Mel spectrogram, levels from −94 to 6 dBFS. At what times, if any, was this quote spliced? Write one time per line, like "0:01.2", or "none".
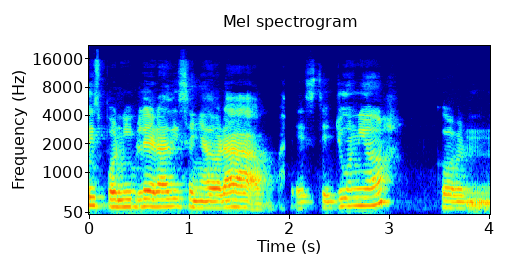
0:02.0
